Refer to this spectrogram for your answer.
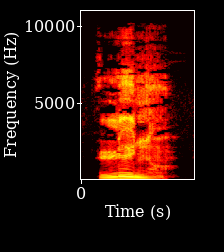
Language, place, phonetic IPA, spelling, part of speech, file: Occitan, Béarn, [ˈlyno], luna, noun, LL-Q14185 (oci)-luna.wav
- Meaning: moon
